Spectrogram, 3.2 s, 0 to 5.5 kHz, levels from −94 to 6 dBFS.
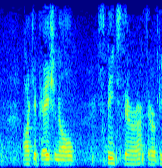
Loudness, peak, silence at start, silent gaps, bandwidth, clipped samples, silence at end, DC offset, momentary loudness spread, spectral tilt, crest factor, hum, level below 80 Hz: -32 LUFS; -16 dBFS; 0 s; none; 5.4 kHz; under 0.1%; 0 s; under 0.1%; 19 LU; -6.5 dB/octave; 16 dB; none; -78 dBFS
